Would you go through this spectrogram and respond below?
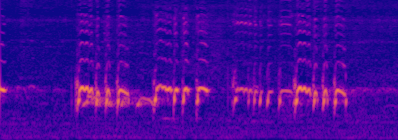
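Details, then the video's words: Local zebra dove with a strong voice, used to coax other doves: two closely spaced phrases of quick staccato coo notes with rolling endings. "Perkutut lokal gacor Suara Besar Pancingan Untuk Perkutut Susah Bunyi"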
